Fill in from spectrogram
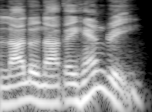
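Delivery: ordinary talk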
